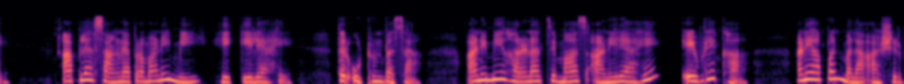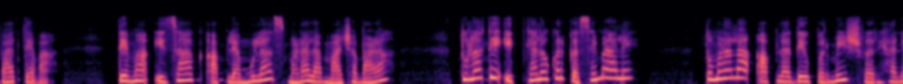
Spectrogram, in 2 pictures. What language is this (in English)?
Marathi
